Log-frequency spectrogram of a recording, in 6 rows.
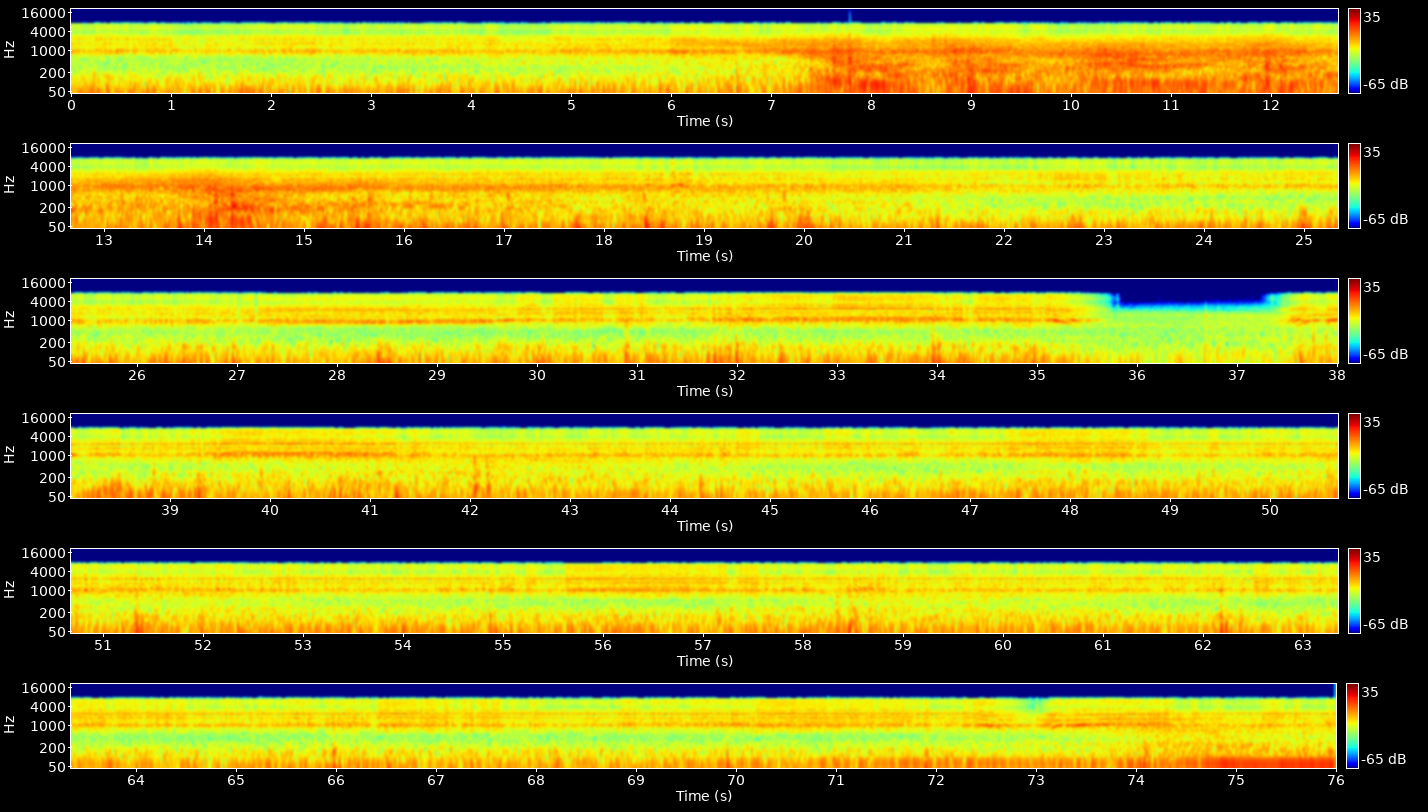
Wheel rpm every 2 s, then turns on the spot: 120, 120, 120, 110, 110, 120, 110, 110, 110, 110, 120, 110, 110, 120, 130, 160, 160, 80, 50, 160, 160, 160, 160, 160, 160, 160, 160, 160, 160, 160, 160, 160, 160, 160, 160, 160, 110, 160.
none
